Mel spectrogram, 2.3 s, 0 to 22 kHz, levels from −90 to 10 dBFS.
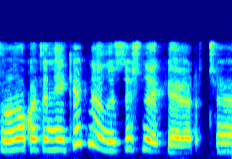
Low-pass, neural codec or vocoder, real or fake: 7.2 kHz; codec, 16 kHz, 4 kbps, FreqCodec, larger model; fake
